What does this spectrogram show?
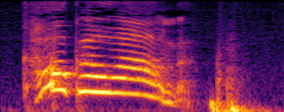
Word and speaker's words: Kokoum: like when Pocahontas was worried or considering marrying Kokoum." And like he was like completely biffing it on pronouncing Kokoum. He's like, "Uh uh uh." I'm like, "It's Kokoum."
